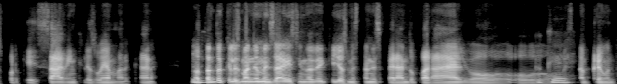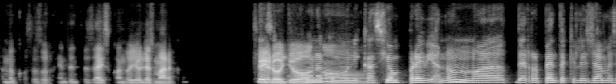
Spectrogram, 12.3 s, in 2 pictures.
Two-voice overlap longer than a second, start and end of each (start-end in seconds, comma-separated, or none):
8.8-10.0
